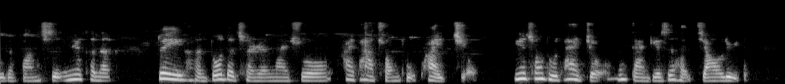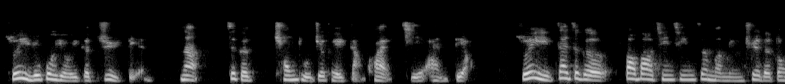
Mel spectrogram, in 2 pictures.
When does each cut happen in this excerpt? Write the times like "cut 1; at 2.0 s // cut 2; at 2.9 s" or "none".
cut 1; at 9.4 s // cut 2; at 13.0 s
